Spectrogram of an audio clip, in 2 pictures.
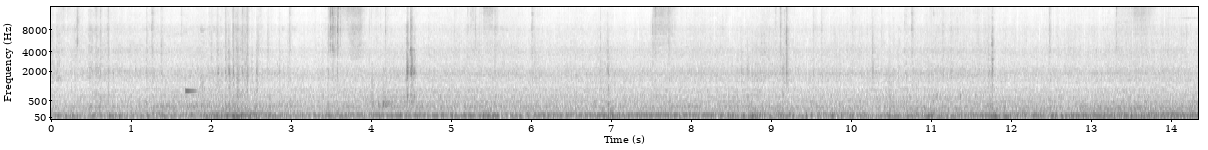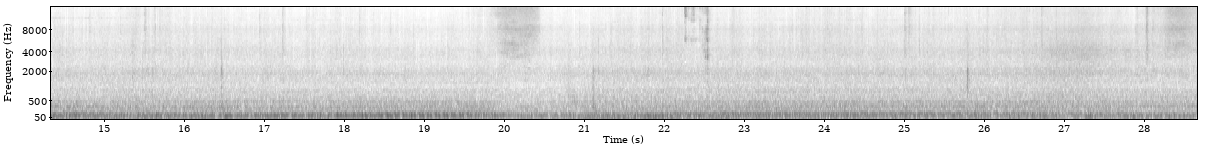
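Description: Truck engine droning steadily, heard from inside the cab while driving, dipping briefly about twenty seconds in.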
